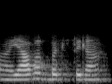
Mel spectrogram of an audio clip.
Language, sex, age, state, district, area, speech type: Kannada, female, 18-30, Karnataka, Hassan, urban, conversation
